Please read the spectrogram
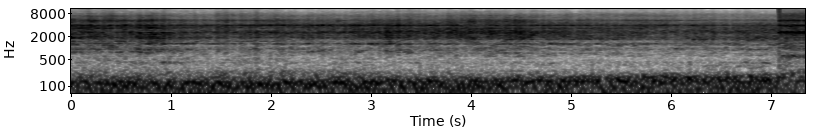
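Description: F-22 Raptor's twin Pratt & Whitney F119 turbofan engines running as the jet taxis past: a loud, steady jet rumble with a thin, steady high whine over it.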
